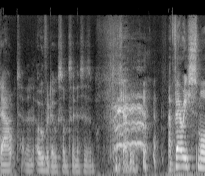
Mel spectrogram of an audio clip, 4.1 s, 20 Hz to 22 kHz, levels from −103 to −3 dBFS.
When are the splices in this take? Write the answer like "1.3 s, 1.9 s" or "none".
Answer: 3.2 s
